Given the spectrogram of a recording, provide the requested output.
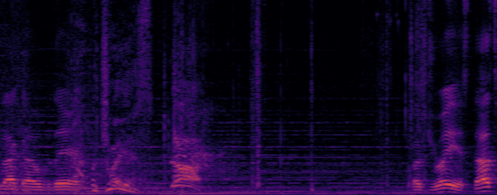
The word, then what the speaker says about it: Atreus: Atreus, that's how you pronounce his name.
